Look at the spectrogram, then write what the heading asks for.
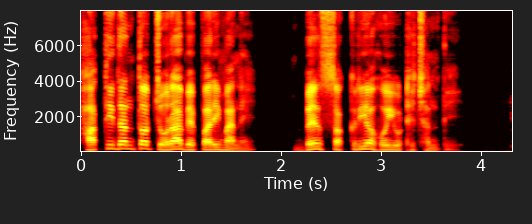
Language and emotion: Odia, neutral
